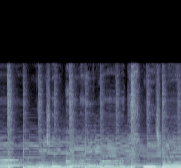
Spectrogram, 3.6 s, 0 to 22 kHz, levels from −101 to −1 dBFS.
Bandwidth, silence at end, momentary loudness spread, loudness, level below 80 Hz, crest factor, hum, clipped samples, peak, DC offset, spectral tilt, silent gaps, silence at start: 14 kHz; 0 s; 5 LU; -24 LUFS; -36 dBFS; 14 dB; none; under 0.1%; -10 dBFS; under 0.1%; -6 dB/octave; none; 0 s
